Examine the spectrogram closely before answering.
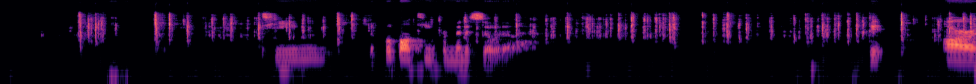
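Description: Keys click rapidly on a keyboard as someone types.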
